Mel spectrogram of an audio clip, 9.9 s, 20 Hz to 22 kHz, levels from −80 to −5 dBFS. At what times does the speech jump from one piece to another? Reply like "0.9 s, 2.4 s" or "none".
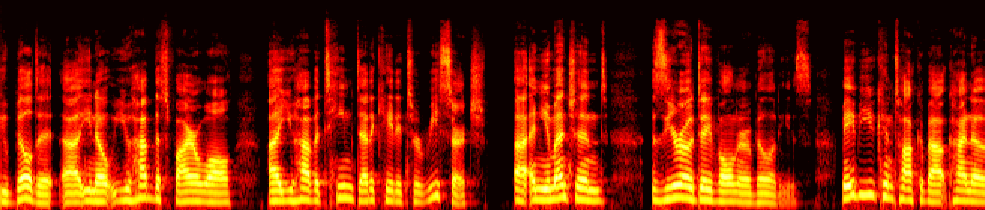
none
